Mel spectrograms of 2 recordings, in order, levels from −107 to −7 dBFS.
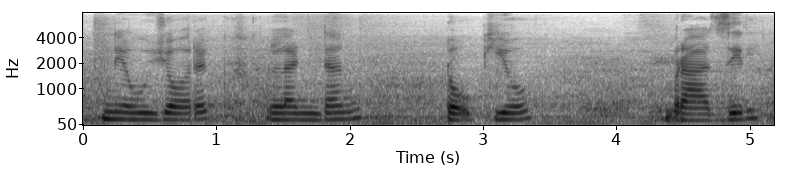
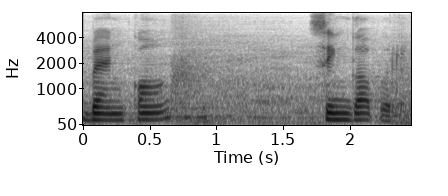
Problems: none marked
